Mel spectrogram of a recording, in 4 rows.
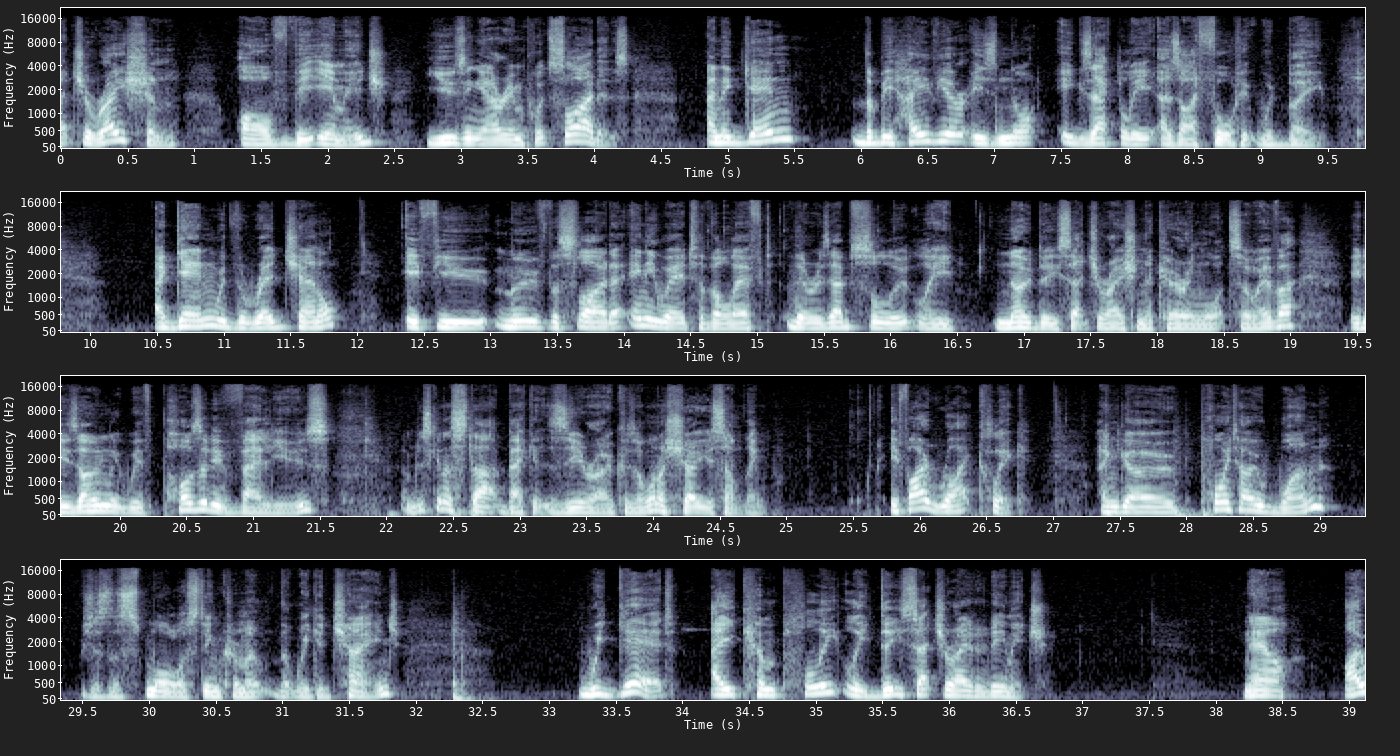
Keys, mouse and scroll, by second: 13.0-14.0 drag, 14.7 click, 15.2 click, 15.9 click, 21.7 right click, 22.5 KP_0, 22.6 KP_Enter, 25.5 right click, 27.4 KP_Decimal, 27.9 KP_0, 28.1 KP_1, 32.3 KP_Enter.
